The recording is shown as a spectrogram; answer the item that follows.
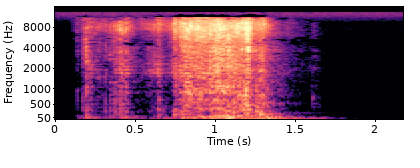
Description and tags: Slowly Ripping Cardboard
One of the ripping sounds I recorded while disassembling some cardboard boxes. Very raw, just cleaned up in audacity.
box, cardboard, paper, rip, ripping, tear, tearing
